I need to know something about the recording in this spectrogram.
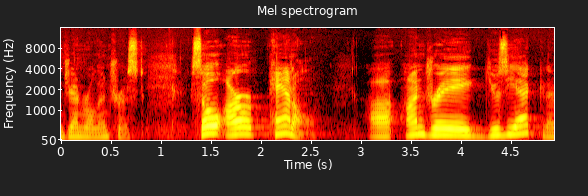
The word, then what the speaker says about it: Andre Guziak: So our panel, Andre Guziak, did I pronounce it right?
